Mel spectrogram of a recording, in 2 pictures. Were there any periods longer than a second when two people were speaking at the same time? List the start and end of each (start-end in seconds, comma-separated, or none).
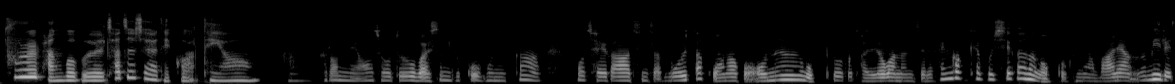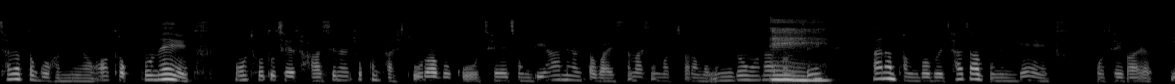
none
